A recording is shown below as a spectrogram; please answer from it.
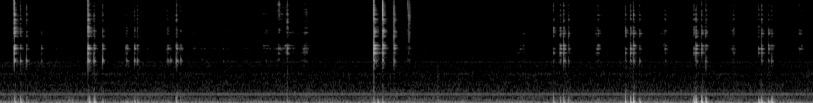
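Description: A hollow, glazed white ceramic canister with a lemon print is held and tapped on its side with long gold nails. Quiet, sharp, bright clinks and clicks come in irregular clusters, each dying away almost instantly, over a steady low hum.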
